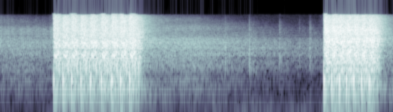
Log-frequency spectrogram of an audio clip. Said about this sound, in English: the live overhead fire from the machine guns mounted on the sides of the valley helps to add a realistic edge to the patrol.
